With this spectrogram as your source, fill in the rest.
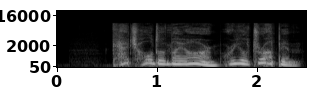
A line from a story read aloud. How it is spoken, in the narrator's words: one of the servants say in a frightened whisper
